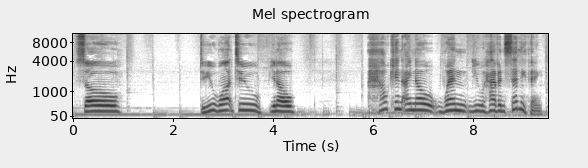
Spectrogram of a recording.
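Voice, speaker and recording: A man voicing a flustered, awkward, reluctant high school boy from a visual novel, protesting as he talks. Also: very slow, pauses often, dark tone. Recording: music under the voice.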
